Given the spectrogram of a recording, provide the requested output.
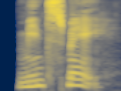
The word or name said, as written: mintsmag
